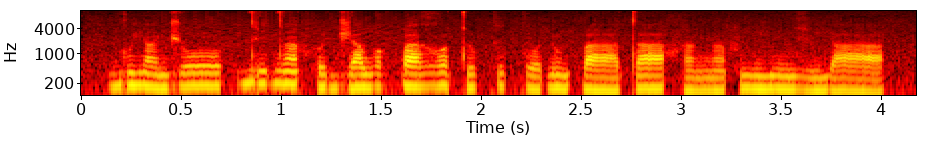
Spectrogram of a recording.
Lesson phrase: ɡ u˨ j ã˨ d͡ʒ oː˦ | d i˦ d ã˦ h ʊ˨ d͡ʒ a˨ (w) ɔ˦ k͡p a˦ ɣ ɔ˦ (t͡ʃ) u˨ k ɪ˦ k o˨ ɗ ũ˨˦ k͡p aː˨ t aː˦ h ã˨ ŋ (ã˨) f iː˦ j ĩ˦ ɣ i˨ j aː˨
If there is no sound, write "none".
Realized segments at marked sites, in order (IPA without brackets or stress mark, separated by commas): w, t, ã˨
